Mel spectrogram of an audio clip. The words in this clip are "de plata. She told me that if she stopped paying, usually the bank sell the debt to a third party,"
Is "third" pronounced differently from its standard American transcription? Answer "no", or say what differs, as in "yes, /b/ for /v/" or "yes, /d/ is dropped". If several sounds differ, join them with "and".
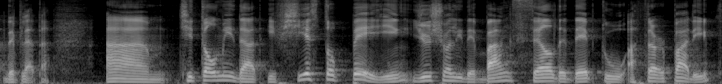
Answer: no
